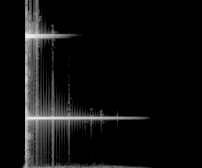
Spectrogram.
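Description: A click followed by a single bright bell ding that rings and fades away over about a second: the notification-bell sound effect of a subscribe-button animation.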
